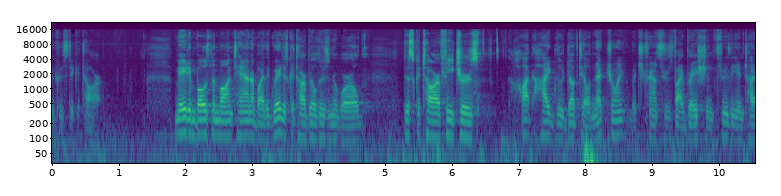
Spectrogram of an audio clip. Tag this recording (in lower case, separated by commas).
speech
